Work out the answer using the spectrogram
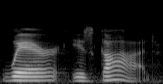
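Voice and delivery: severe, stern, demanding tone. Retelling a pastor repeating his question to a boy, in a sterner tone. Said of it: "repeats the question even with a sterner tone".

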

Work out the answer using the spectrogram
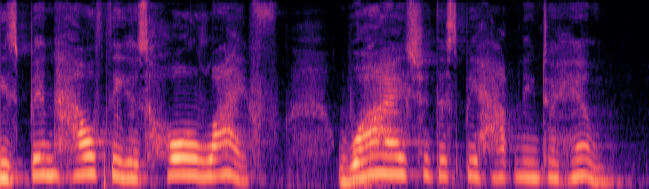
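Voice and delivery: put-on loud, furious, raging scream. Retelling a friend's hospital story about an elderly woman: imitating a woman screaming in rage. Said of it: "She was screaming".

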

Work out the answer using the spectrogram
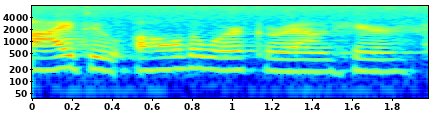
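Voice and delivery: ordinary talk

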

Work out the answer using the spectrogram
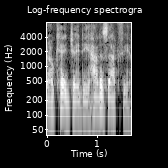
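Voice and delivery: plain

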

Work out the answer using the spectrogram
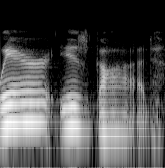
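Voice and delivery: mock severe, stern preacher voice. Telling a story, the speaker quotes the clergyman questioning a boy: mock-stern clergyman. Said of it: "says sternly".

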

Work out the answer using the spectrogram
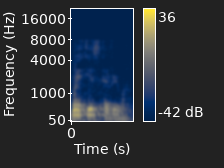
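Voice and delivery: normal talking voice

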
